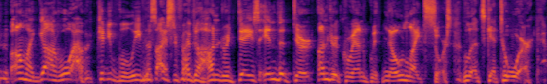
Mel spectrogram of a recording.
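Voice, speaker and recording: A man puts on a character voice, pitched high, with an excited tone and ordinary pitch variation. He keeps a moderate pace. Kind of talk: clickbait YouTube. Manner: over-excited, exaggerated.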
